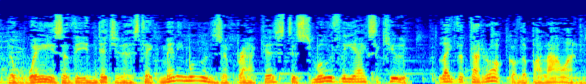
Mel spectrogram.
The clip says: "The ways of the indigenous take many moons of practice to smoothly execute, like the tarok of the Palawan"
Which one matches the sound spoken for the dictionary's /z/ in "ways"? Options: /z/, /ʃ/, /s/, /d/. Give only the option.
/z/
